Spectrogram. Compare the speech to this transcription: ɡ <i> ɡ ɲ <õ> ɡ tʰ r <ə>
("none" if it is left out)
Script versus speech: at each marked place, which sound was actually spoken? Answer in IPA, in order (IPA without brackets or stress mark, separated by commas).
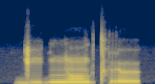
i, õ, ɵ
